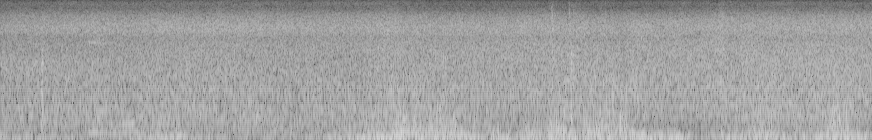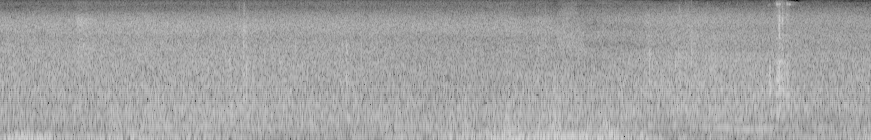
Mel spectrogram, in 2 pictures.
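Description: Wind blowing on the microphone: a steady rushing rumble with no pitch, swelling and easing.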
